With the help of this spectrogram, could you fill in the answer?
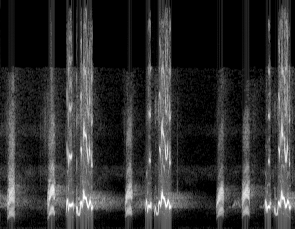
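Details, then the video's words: Sooty-headed bulbul female luring call: short chirps followed by bubbly warbled phrases, repeated in three groups with clear silent gaps between. "BURUNG KUTILAN GAJOR, COCOK UNTUK PANCINGAN"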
